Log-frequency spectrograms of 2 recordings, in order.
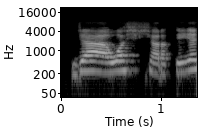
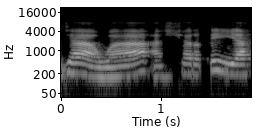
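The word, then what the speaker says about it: جاوة الشرقية: Nah, ee Rumiso untuk cara membacanya itu ee dipisah aja enggak apa-apa. Jadi askunu fi Jawa asyarqiyah karena itu sendiri adalah sebuah nama ya. Jadi kalau kita hasabungkan jadi jaw syarqiah jadi bingung nih rancu ya. Jadi ee cara membacanya askunu fi jawa asyarqiah karena wnya juga panjang.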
